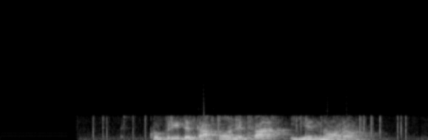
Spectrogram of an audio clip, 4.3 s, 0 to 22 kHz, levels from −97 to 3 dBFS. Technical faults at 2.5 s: G.729 codec; train of clicks; VoIP packet loss concealed by the speech codec

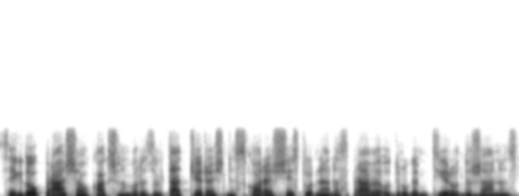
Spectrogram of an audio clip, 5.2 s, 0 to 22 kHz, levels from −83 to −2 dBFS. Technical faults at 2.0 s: AMR wideband (HD Voice) codec

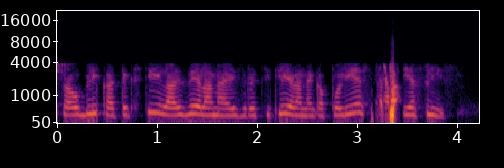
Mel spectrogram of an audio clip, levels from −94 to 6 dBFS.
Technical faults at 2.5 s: GSM full-rate codec

